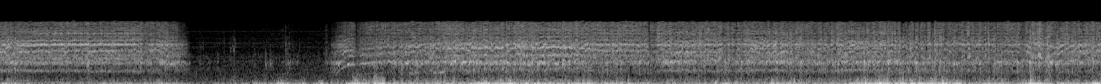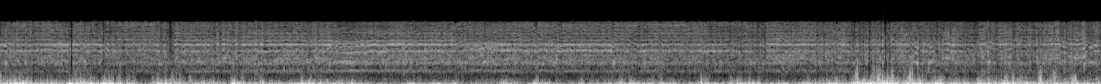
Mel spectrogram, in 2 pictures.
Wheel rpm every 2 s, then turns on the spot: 130, 40, 160, 160, 170, 160, 160, 160, 160, 160, 160.
none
